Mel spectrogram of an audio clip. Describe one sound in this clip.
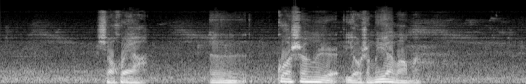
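A young man asks a question in a light, friendly voice.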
